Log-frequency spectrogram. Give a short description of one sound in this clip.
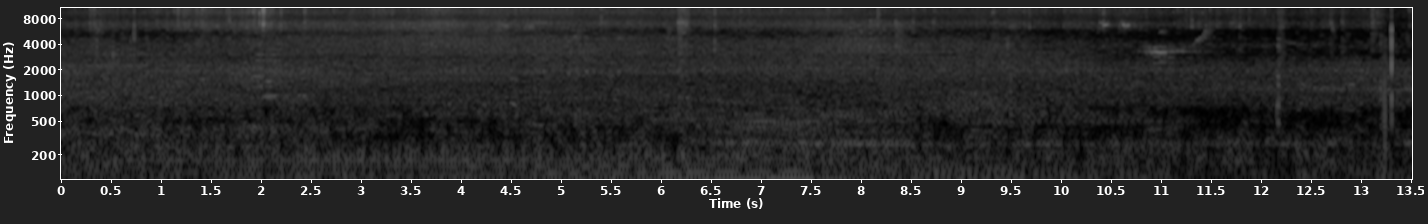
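Goats tear and munch leafy plants.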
